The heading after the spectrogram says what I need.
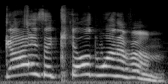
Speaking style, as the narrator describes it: I yell over

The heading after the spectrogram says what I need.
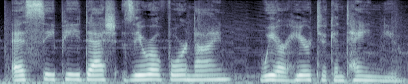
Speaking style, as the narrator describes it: Mason said, his voice steady despite the fear that gripped his heart

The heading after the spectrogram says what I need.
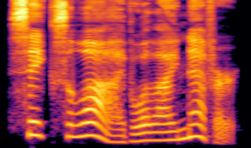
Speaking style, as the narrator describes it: Hannah came in to exclaim

